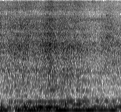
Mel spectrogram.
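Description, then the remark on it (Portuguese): Motorcycle engines of many delivery riders rumble and rev loudly in busy São Paulo city traffic, a steady droning hum layered over a wash of street noise, with no voices. “E o ruído dessas muitas motos carrega os contornos políticos do nosso momento.”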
